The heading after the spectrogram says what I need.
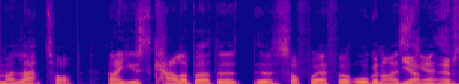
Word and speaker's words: Calibre: That software, Calibre, not ER, UR. Some people might spell it differently, but that's a great piece of software.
